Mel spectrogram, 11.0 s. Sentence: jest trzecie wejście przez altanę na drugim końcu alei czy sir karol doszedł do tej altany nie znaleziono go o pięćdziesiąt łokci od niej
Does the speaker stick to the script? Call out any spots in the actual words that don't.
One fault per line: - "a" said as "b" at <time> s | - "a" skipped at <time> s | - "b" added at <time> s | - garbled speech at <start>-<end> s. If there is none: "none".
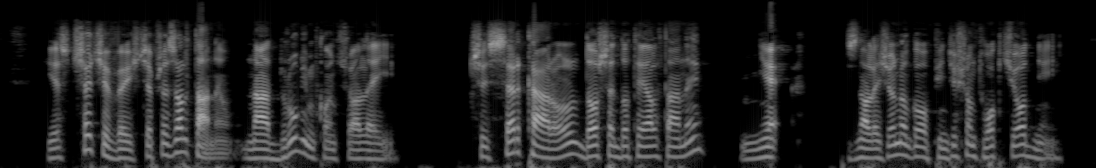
none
